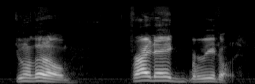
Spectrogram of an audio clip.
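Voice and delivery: talking with mouth full. Making breakfast on camera, talking with mouth full. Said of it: "I'm talking with my mouth full".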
